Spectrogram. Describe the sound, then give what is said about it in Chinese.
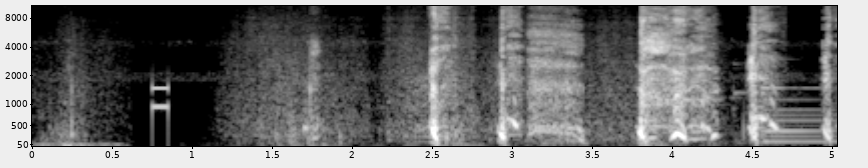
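A person coughs several times, harsh throaty bursts close together in the second half, after a brief electronic telephone beep and some quiet rustling; a short stepped run of phone tones follows at the end. “边南觉得自己嗓子有点发紧，挂掉电话之后，他狠狠地咳嗽了几声。”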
